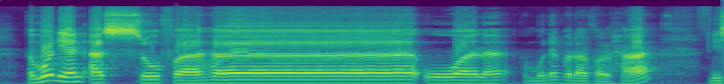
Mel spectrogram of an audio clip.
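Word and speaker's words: السفهاء: lafal assufaha di sini ada alif lam syamsiyah yaitu alif lam yang ditulis tapi tidak dibaca sehingga langsung kita membacanya ke huruf Sin kemudian asufahau wala kemudian padafal ha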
